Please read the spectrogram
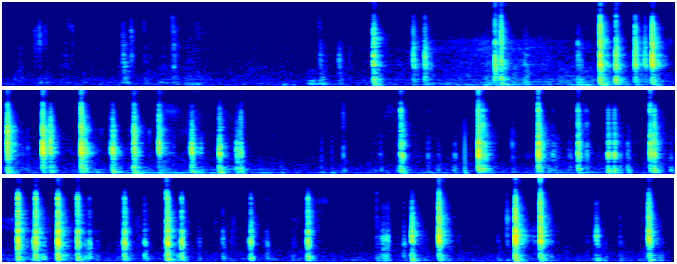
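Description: Small screwdriver driving screws back into a laptop's plastic bottom cover: light, irregular clicks and ticks of metal on screw and plastic, sparse at first and then coming in quick clusters from a few seconds in.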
